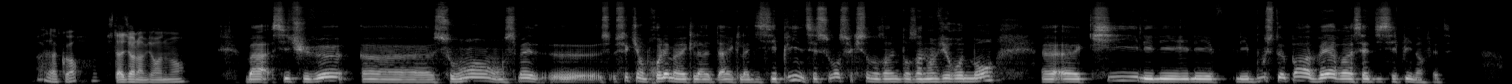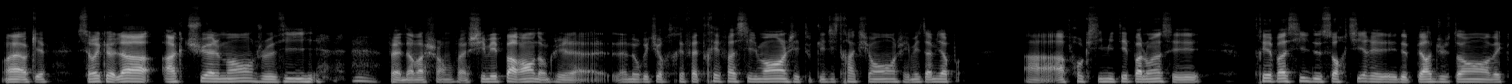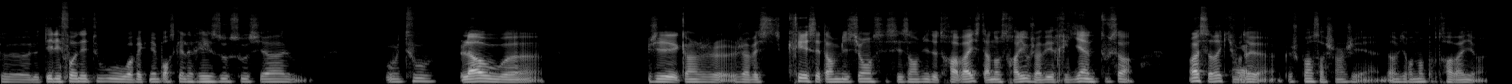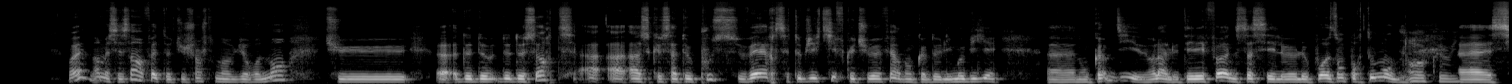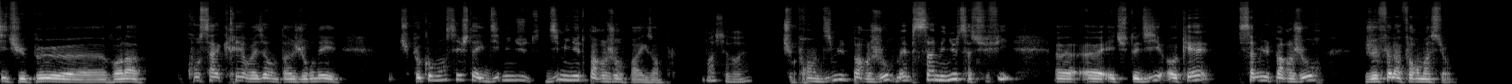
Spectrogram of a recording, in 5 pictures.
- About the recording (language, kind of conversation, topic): French, advice, Pourquoi ai-je tendance à procrastiner avant d’accomplir des tâches importantes ?
- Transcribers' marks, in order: chuckle; stressed: "rien"; tapping; drawn out: "tu"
